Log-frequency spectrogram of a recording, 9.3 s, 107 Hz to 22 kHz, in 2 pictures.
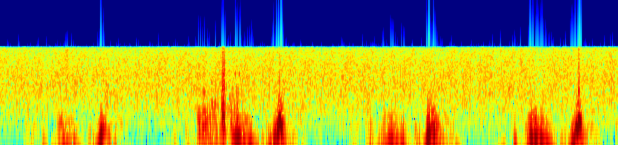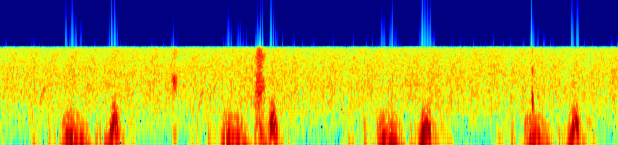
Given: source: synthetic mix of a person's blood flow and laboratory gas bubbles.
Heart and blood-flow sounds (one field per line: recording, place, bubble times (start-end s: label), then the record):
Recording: Doppler ultrasound of blood flow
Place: precordium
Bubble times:
1.45-1.83 s: bubbles
5.92-5.98 s: bubbles
6.54-6.64 s: bubbles
8.59-8.67 s: bubbles
From the record:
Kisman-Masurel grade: 123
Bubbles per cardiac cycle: 1 to 2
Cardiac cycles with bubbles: 10 to 50%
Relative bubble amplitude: loud (0.450 to 0.775)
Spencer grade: 2 (many but less than half of the cardiac periods contain bubble signals, singularly or in groups)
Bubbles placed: only in the low amplitude regions of the cardiac cycle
